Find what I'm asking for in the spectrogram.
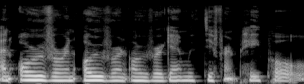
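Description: Over a silent background in a very clean recording, a woman with a medium pitch and a dark, mellow tone speaks fairly quickly with fairly even intonation. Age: 50s. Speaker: somatic sex educator and podcast host. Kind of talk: casual interview conversation. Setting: home apartment.

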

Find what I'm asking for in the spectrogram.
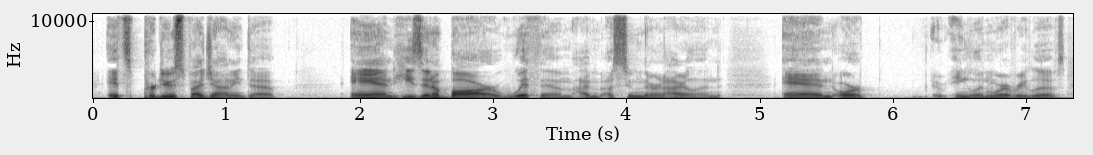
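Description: A man speaks at a fairly quick pace with a Midwestern accent. His speech is broken by long, frequent pauses. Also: medium pitch for a man, ordinary pitch variation. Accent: American Midwest. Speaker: podcast host, guitar gear. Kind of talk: casual chat. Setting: studio.

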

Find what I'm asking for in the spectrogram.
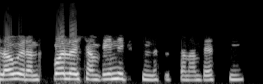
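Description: A woman's fairly high voice with monotone, flat intonation, dry and close with no echo. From Lower Saxony, Nienburg. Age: 20s. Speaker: author and blogger. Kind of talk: interview.

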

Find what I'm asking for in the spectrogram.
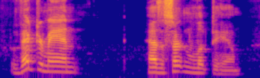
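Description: With a Southern accent, a man speaks at a fairly high pitch and swings it very widely. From US South. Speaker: retro video game podcast co-host. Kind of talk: casual chat.

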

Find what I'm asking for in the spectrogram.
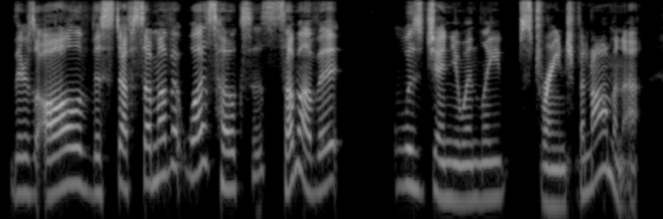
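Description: Her pitch fairly high and swinging very widely, a woman with an Appalachian accent speaks at a moderate pace on a very clean recording with a silent background. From West Virginia. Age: 50s. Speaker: podcast host. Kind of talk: casual chat.

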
